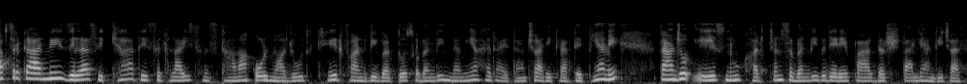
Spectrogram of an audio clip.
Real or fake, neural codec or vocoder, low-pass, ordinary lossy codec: fake; codec, 24 kHz, 3 kbps, HILCodec; 7.2 kHz; none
